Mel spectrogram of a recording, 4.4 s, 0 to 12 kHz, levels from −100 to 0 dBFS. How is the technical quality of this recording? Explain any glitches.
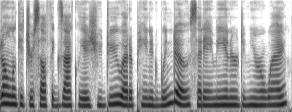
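Nothing goes wrong on the technical side here, so there aren't any glitches to explain.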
